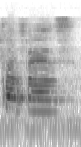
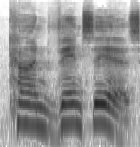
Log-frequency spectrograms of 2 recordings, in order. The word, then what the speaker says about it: convinces: pronunciation problems advertising which conference people you want to say advertising which convinces three syllables there on the other hand the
